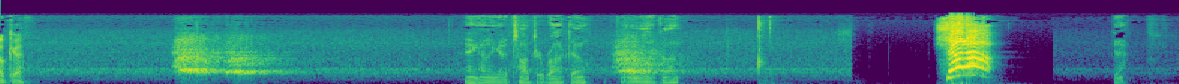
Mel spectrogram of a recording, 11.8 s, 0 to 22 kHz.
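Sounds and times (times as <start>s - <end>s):
speech: 0.0s - 0.4s, 4.6s - 6.9s
dog barking: 1.7s - 3.0s, 6.1s - 6.8s.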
